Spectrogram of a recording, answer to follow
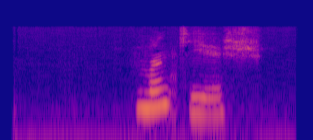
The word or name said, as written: monkeyish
